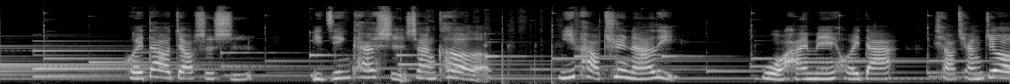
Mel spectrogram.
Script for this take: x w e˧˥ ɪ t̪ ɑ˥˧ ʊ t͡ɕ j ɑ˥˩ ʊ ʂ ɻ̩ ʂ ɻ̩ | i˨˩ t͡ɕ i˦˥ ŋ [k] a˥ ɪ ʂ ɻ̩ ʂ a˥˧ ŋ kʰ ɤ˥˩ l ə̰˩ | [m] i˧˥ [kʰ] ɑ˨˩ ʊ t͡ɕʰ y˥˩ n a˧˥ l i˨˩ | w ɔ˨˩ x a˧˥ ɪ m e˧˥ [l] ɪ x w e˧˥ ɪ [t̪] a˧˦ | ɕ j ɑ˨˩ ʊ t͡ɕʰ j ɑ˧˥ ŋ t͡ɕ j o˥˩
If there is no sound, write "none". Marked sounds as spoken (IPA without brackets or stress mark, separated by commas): kʰ, n, pʰ, none, t̪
